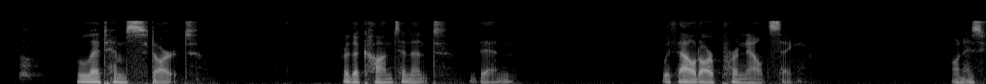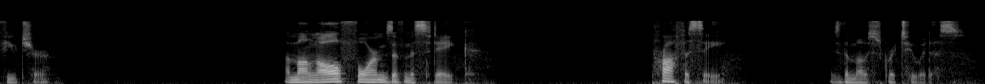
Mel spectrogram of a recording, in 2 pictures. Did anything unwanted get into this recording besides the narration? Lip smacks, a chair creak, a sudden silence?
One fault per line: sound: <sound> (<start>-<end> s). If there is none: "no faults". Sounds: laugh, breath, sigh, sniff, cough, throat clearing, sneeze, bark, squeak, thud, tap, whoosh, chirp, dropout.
sound: bark (0.2-0.5 s)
